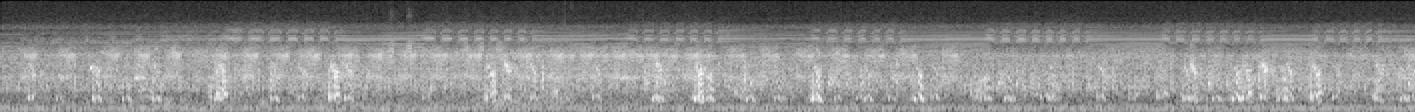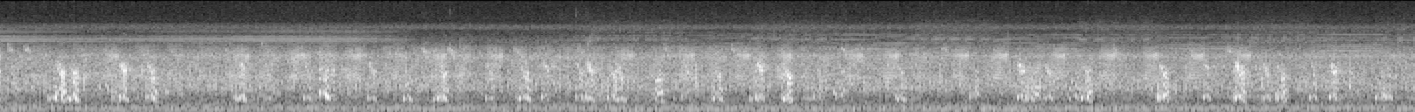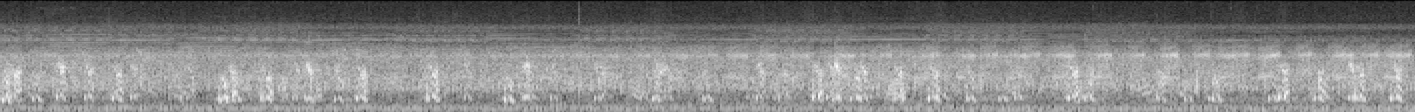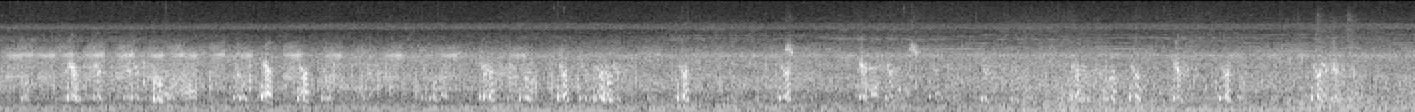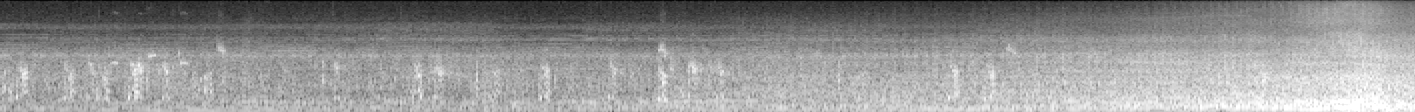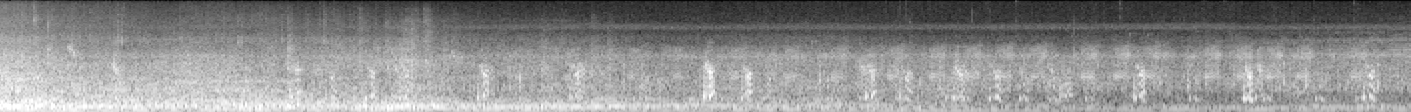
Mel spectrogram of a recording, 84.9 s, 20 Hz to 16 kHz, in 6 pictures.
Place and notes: {
  "title": "Zhonggua Rd., 桃米里 - Ecological pool",
  "date": "2016-05-03 16:58:00",
  "description": "Bird sounds, Frog sounds\nZoom H2n MS+XY",
  "latitude": "23.95",
  "longitude": "120.92",
  "timezone": "Asia/Taipei"
}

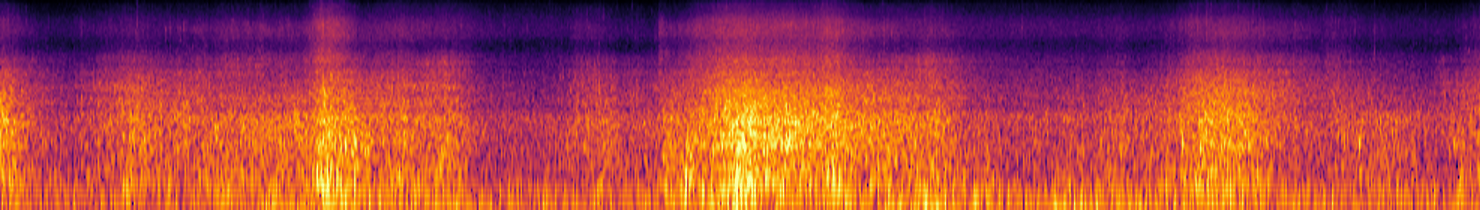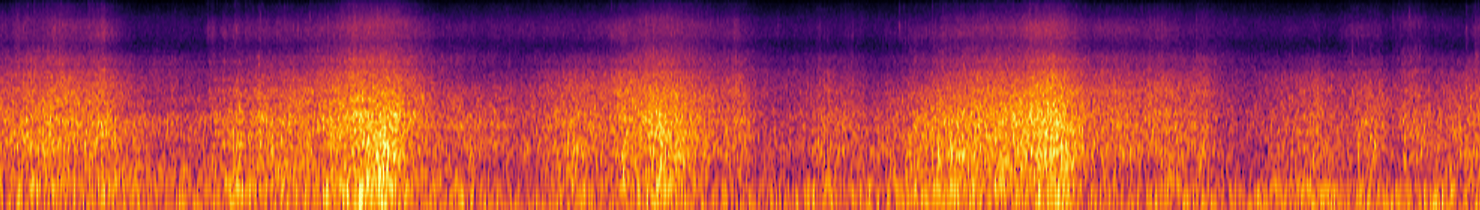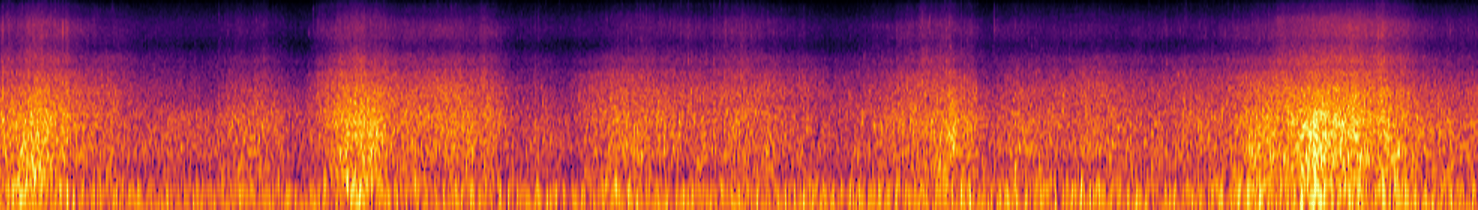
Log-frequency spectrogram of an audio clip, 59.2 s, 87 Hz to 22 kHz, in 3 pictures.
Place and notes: {
  "title": "龍門村, Huxi Township - At the beach",
  "date": "2014-10-21 11:09:00",
  "description": "At the beach, sound of the Waves\nZoom H2n MS+XY",
  "latitude": "23.55",
  "longitude": "119.68",
  "altitude": "3",
  "timezone": "Asia/Taipei"
}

